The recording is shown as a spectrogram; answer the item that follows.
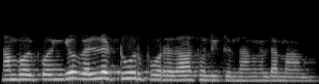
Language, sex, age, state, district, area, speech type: Tamil, female, 18-30, Tamil Nadu, Cuddalore, rural, conversation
